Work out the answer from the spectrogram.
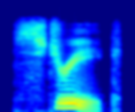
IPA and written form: strˈik (streak)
